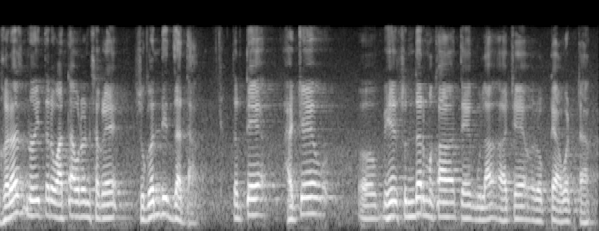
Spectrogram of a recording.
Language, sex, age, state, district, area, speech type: Goan Konkani, male, 60+, Goa, Bardez, urban, spontaneous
